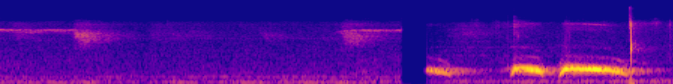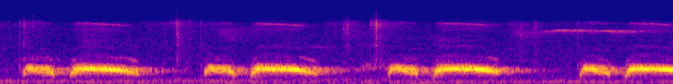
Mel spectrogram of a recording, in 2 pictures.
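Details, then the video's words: Zebra dove (perkutut) song, described as spooky and eerie, especially at night. After about three quiet seconds come soft, rolling cooing phrases of quick bubbling notes, repeated about every second and a half. A faint high hiss sounds in the background. "suara gaib perkutut bikin merinding"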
